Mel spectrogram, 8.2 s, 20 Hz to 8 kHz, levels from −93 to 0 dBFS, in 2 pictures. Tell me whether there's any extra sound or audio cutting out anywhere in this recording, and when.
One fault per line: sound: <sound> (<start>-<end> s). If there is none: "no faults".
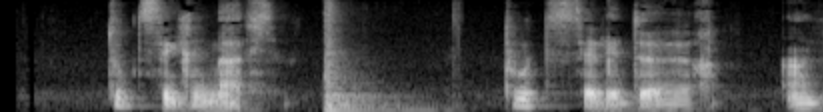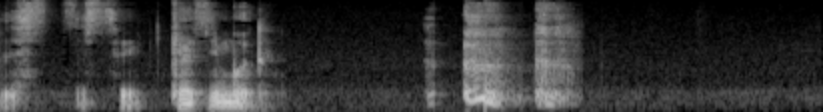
sound: thud (1.6-2.3 s)
sound: cough (6.2-7.0 s)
